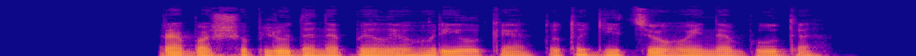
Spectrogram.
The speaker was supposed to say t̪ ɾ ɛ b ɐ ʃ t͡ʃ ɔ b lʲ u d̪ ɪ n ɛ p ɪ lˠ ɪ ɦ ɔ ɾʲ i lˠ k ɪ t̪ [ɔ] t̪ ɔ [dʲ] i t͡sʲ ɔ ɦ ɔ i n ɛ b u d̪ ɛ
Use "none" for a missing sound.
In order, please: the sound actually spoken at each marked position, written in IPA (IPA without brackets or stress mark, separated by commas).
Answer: ɔ, dʲ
